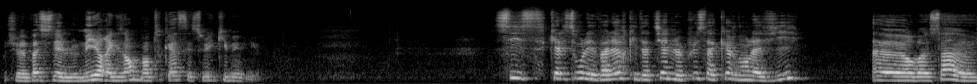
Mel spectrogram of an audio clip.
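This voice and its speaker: Reserved woman in her thirties, plain middle voice, frank but halting, casual video talk. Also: medium pitch, a bit bright. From Brittany, France. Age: 30s. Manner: hesitant, many fillers and restarts. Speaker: YouTuber. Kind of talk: casual talk to camera, answering a question tag.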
